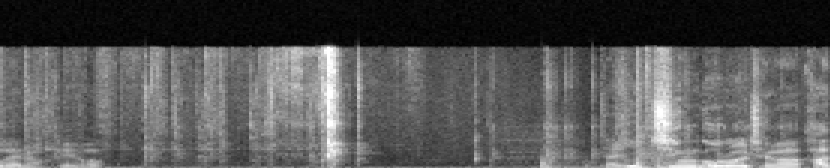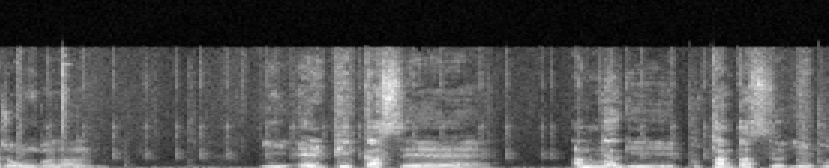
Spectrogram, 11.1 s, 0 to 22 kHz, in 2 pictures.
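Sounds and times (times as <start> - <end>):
metal click: 3.2 - 10.6
cylinder knocking on wooden table: 3.6 - 4.6
faint tick: 5.4 - 10.7.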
